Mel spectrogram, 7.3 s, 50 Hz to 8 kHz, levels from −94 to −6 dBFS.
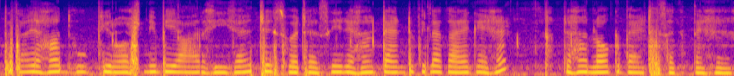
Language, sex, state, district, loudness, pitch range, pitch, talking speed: Hindi, female, Rajasthan, Bikaner, -18 LUFS, 205-225 Hz, 215 Hz, 190 wpm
